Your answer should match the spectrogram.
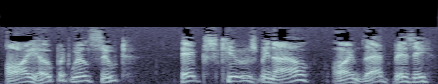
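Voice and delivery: high, chatty landlord voice; an overworked host rattling on; bustling innkeeper. A narrator's reading. Landlord hurries off.

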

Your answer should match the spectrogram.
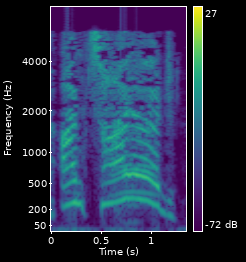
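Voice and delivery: loud, high fed-up shout; bellowing. Acted. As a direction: shout it over the crowd. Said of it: "he bellowed finally".

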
